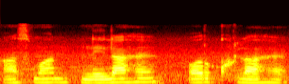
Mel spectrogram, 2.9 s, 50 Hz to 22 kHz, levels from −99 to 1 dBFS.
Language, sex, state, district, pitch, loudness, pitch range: Hindi, male, Arunachal Pradesh, Lower Dibang Valley, 120 Hz, -19 LUFS, 115-125 Hz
